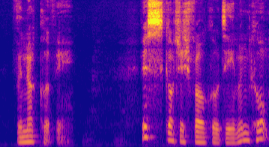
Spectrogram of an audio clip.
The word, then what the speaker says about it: Nuckelavee: have to explain my entire process on for nuclear v or as it's properly pronounced vinoclavi this scottish vocal demon caught my attention almost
